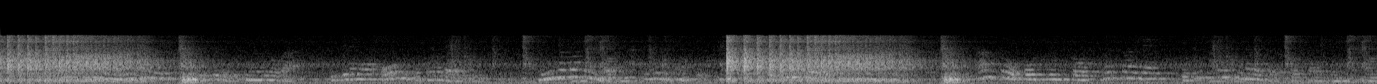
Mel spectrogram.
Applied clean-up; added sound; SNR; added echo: none; Door; -4 dB; reverberation time 0.9 s.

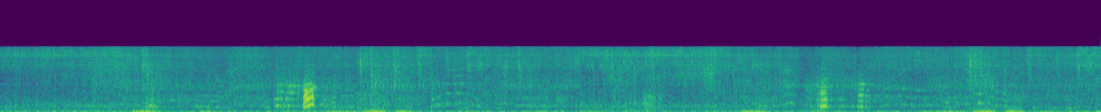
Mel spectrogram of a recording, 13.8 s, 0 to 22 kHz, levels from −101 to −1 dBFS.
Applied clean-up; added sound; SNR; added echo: neural separator model SepFormer WHAMR!.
